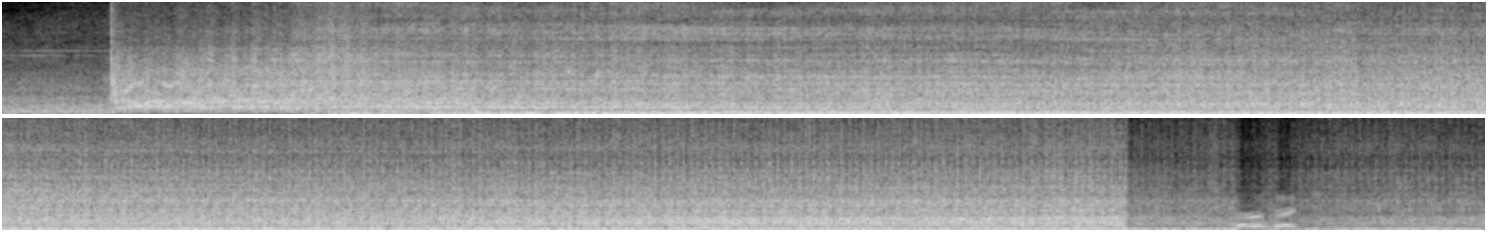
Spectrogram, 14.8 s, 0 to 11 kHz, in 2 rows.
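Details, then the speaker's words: 1977 Ford Bronco V8 first start after Holley Sniper 2 EFI install, new fuel tank and tuning: quick crank, catches cleanly into steady even idle, no misses or knocks, IAC set, no fuel leaks, good timing; normal start and idle. "Now that we finally got this Holley Sniper 2 system installed in the Bronco and we got the new tank installed, we got a plumb for fuel, we tuned the computer, and it's time to fire it up."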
